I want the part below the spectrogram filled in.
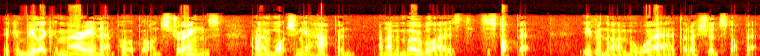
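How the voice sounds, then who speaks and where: A man with a very low voice and a softened Scouse accent hosts a live question-and-answer stream. He talks in a loose, conversational way, thinking aloud as he goes. His voice sits close and dry, with no room around it. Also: fairly even intonation, a little fast, no room sound, highs cut off. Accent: toned-down Scouse. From Merseyside, England. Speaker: host answering viewer questions.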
